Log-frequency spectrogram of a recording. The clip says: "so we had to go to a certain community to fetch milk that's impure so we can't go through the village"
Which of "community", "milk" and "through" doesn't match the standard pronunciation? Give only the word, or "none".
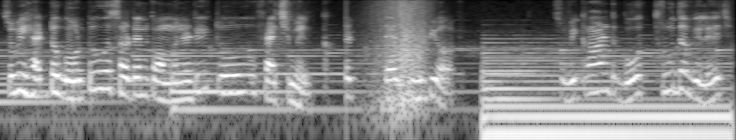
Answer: through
